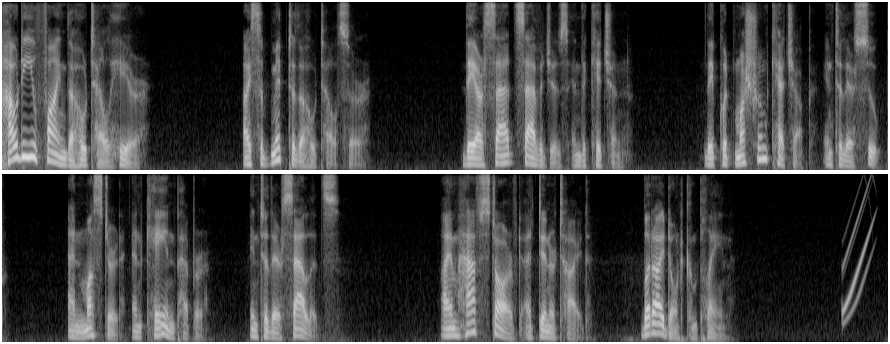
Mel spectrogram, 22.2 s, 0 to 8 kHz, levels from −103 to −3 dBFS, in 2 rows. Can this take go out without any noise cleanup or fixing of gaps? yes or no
no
